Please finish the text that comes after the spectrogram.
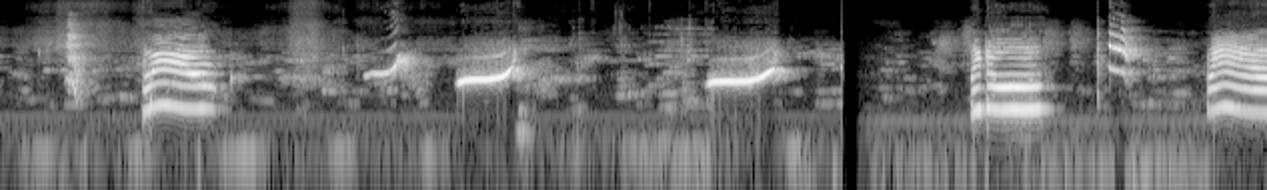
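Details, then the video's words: Indoor pair of ringneck parrots, male and female, during mating in front of a mirror, giving a mix of clear rising whistles and short harmonic meow-like calls, roughly one every two seconds, with quiet pauses between. "Ringneck Parrots Making Mating Sounds In Front Of Mirror"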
